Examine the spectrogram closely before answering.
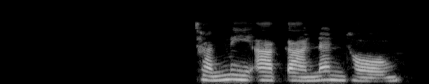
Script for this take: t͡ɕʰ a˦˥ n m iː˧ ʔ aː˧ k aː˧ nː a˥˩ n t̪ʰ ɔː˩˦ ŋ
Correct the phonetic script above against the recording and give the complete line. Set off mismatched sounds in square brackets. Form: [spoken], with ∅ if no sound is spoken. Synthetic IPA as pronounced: t͡ɕʰ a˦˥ n m iː˧ ʔ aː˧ k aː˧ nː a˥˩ n t̪ʰ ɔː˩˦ ŋ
